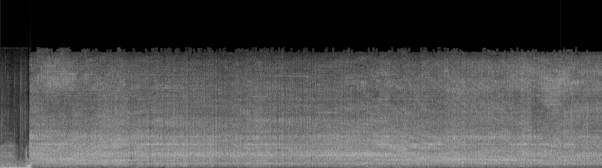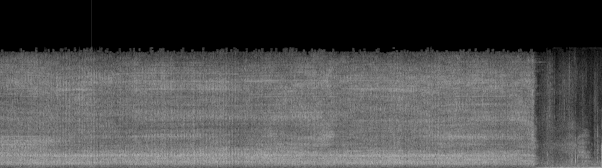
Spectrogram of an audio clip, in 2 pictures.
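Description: Cordless electric hedge trimmer running continuously as its blades shear through thuja foliage. It stops about a second before the end.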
